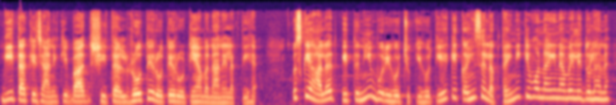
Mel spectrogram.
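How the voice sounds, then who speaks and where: A woman's voice: medium pitch, lively intonation, moderate pace, a little mellow. A woman narrating a scripted story as its storyteller.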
